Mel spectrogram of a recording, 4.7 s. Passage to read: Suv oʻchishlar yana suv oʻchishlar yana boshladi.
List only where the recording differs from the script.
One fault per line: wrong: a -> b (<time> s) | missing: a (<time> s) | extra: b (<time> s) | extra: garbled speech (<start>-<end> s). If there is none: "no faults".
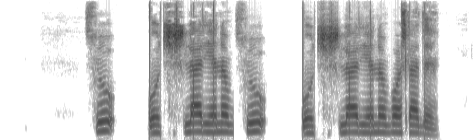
no faults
